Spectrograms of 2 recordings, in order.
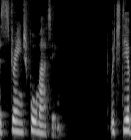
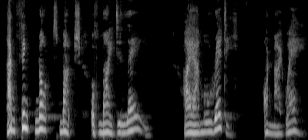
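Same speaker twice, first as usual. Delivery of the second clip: poem recitation; slower than usual. Acted. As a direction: let each line fall gently with pauses. Recites an elegy.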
